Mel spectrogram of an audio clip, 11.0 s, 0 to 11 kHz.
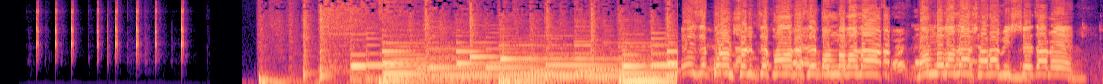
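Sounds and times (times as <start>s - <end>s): keyboard typing clicks: 0.4s - 1.9s.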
